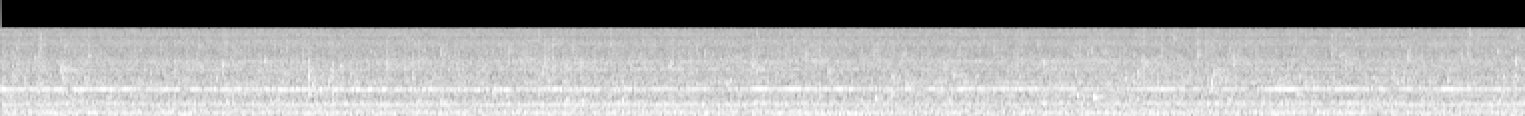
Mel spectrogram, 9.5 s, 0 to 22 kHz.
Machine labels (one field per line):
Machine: pump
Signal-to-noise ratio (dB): -6 dB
